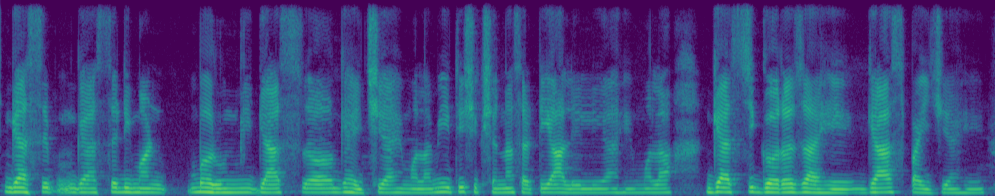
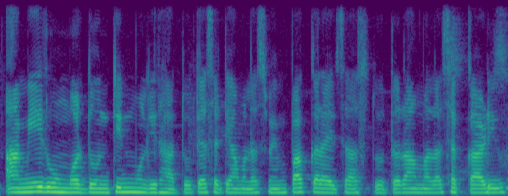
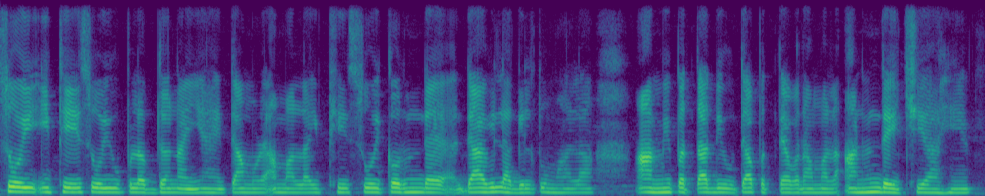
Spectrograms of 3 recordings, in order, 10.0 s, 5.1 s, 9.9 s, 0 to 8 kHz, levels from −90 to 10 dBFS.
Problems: background sounds at intervals, background conversations at intervals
